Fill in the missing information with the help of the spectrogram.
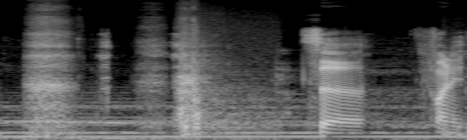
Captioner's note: loud tapping on wood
